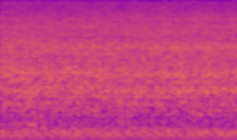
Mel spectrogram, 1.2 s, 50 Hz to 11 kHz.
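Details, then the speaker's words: Idle of a 3.8L Jeep Wrangler after replacing the faulty No. 4 fuel injector (P0204 injector circuit, misfire) with a genuine OEM Chrysler part: steady, even, smooth exhaust; Pico scope and scan tool confirm the fix. "we have confirmation sounds nice and smooth out the back looks nice and smooth under the hood pico tells us we're good scan tool tells us we're good"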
